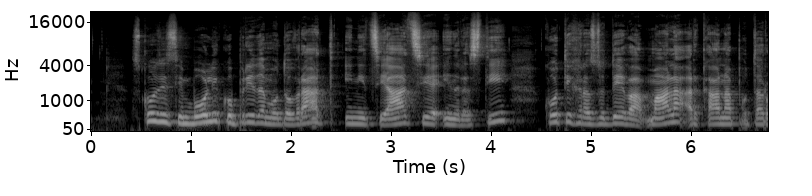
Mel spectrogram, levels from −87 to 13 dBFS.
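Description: Pre-emphasis left on, from 1.50 s to the end of the speech at 6.78 s: the treble lift applied before recording or transmission was never undone by the matching de-emphasis on playback. The upper band stands about 11 dB higher at 10 kHz than at 1 kHz, a tilt consistent with a J.17 curve. From that point the speech turns thin and glassy, with sibilants hissing forward and the body of the lower range receding.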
